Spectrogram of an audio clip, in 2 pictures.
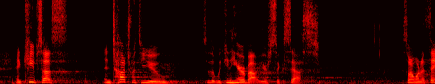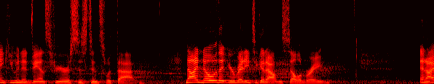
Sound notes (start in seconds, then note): none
